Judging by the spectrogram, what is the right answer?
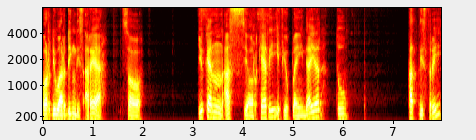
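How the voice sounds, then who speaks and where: Over a silent background on a very clean recording, a man speaks fairly slowly with long, frequent pauses. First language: not English. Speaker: video game guide creator. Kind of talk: tutorial. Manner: halting.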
